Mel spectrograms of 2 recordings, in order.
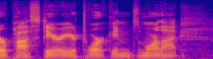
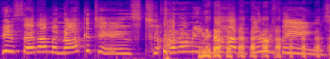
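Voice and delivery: very high, loud wail; hammed-up sobbing squeal with a laugh creeping in; mock crying; 6 dB louder than usual. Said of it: "she's crying to her".

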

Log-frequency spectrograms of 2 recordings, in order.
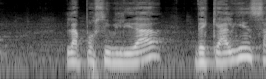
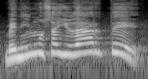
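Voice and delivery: higher, steady rescue call; coast guard calling; 7 semitones higher, slower than usual. Retold or imitated. Coast guard calls to the drowning man, higher steady call. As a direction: offer help, firm and clear.

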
